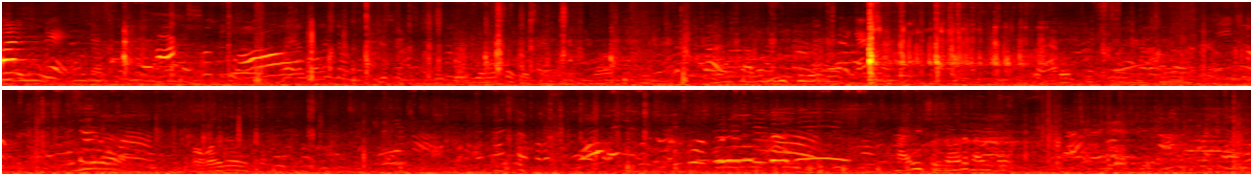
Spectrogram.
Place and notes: Viaduct Pond, Hampstead, London - Frozen Pond
Hampstead Heath frozen pond, kids playing with the ice, breaking ice, ice sounds, pulling a dog from the water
